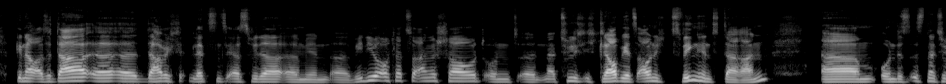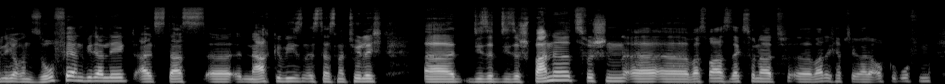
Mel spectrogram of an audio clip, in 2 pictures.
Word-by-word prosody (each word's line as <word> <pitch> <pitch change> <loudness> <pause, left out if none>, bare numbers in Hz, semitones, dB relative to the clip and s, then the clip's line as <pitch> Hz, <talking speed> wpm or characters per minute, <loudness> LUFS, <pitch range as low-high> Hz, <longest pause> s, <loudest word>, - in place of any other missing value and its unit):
genau, 145 -2 +2
also 130 +1 -1
da 155 +5 +7
äh, 145 -2 +3
äh, - - -4
da 135 +1 +2
habe 145 +1 +2
ich 135 - -13
letztens 135 0 -5
erst 125 -3 -4
wieder 120 -3 +1
mir 110 0 -5
'n, 110 0 -7
äh, 105 -2 -6
Video 175 +8 +1
auch 175 - -2
dazu 170 0 -5
angeschaut 150 -2 0
und, 120 -2 -8
äh, 115 -1 -4
natürlich 130 +6 -6
ich 125 -4 -12
glaube 140 +2 +7
jetzt 140 -2 +2
auch 140 +2 +4
nicht 145 -7 -5
zwingend 155 - 0
daran, 110 - +1 0.5
ähm, 120 +1 +5
und 125 -1 -2
es 115 -2 -7
ist 155 -4 -6
natürlich 140 0 -3
auch 130 - -4
insofern 165 - -1
widerlegt, 160 0 0
als 130 0 -2
dass, 130 -2 -1
äh, 125 0 +1
nachgewiesen 140 +3 -2
ist, 135 -2 -6
dass 130 -3 -3
natürlich, 135 +2 -1 0.4
äh, 125 0 +4
diese 130 +1 -4
diese 125 +1 -5
Spanne 180 - +3
zwischen 155 -3 -4
äh, - - -4
äh, 125 -2 +1
was 130 +1 -3
war's, 140 -2 +1
600 135 +1 -4
äh, 120 -1 -3
warte, 140 +3 -3
ich 140 - -14
habe 140 - -12
es - - -23
hier 125 - -8
grade 120 0 -4
aufgerufen, 150 +2 -12
135 Hz, 195 wpm, -24 LUFS, 125-150 Hz, 0.5 s, da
